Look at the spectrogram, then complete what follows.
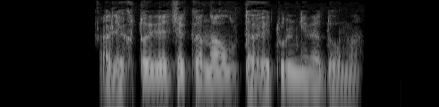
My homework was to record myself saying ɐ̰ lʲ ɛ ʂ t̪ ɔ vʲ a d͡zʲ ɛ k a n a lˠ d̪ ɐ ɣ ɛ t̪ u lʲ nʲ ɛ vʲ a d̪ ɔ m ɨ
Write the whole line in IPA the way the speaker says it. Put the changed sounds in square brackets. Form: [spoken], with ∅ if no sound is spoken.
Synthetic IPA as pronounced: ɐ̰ lʲ ɛ [x] t̪ ɔ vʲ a d͡zʲ ɛ k a n a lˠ d̪ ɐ ɣ ɛ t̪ u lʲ nʲ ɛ vʲ a d̪ ɔ m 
